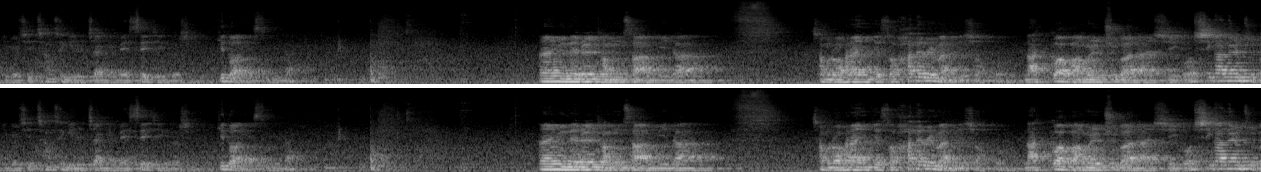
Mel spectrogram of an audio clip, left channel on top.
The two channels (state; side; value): noise; left; rumble, 23 dB below the sound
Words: 이것이 창세기 1장의 메시지인 것입니다. 기도하겠습니다. 하나님 은혜를 감사합니다. 참으로 하나님께서 하늘을 만드셨고 낮과 밤을 주관하시고 시간을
